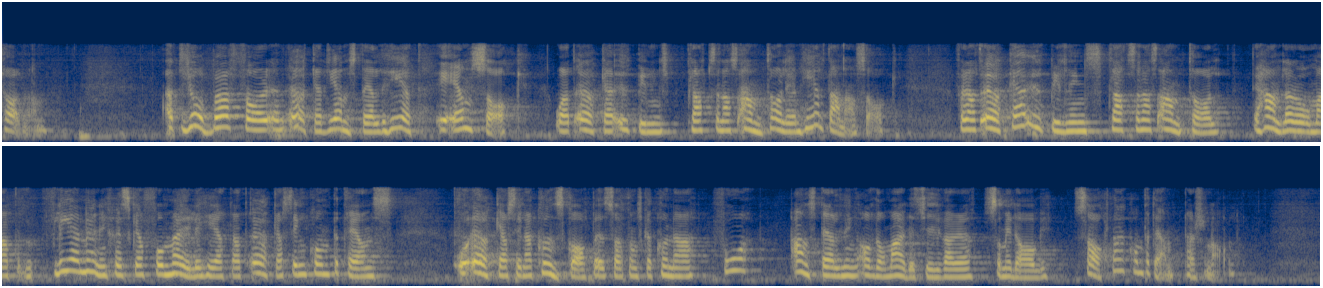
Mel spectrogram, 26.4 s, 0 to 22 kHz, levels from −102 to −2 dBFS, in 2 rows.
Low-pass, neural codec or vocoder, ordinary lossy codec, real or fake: 7.2 kHz; codec, 44.1 kHz, 7.8 kbps, Pupu-Codec; none; fake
